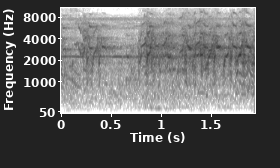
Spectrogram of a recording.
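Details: Dense chorus of harsh, grating squawks from about 50 yellow-naped and red-lored amazon parrots at a roost site along the Coco River, La Moskitia, Honduras, overlapping without pause and swelling louder, with biologists chattering.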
